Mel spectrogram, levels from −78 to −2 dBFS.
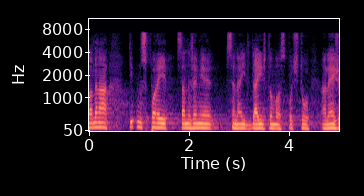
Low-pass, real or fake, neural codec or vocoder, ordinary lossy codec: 7.2 kHz; fake; codec, 16 kHz, 0.5 kbps, FunCodec, trained on Chinese and English, 25 frames a second; MP3, 32 kbps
